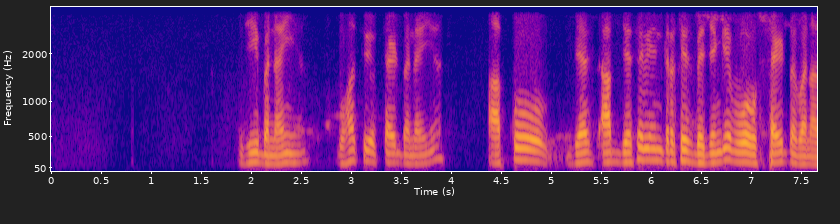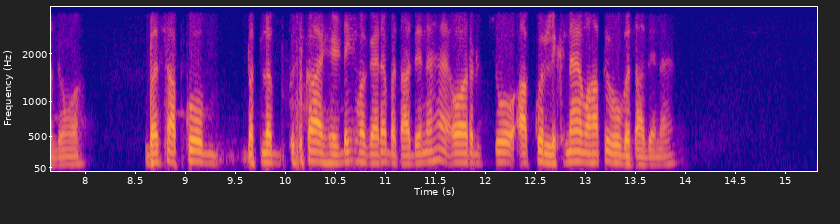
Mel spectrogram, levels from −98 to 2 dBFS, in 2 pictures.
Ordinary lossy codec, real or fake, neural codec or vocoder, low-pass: none; real; none; 3.6 kHz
